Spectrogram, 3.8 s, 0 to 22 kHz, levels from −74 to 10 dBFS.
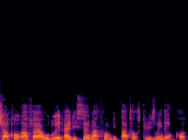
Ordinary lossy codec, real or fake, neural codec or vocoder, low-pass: Opus, 64 kbps; fake; codec, 44.1 kHz, 1.7 kbps, Pupu-Codec; 7.2 kHz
